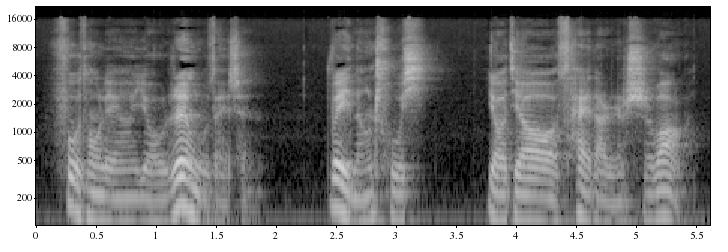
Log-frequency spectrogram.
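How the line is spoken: Flat, cool. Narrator (Chinese): 淡淡的说

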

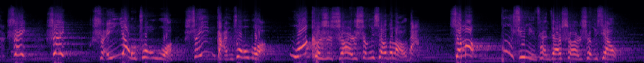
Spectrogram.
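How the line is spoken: Angry shouting. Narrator (Chinese): 它气呼呼地吼道

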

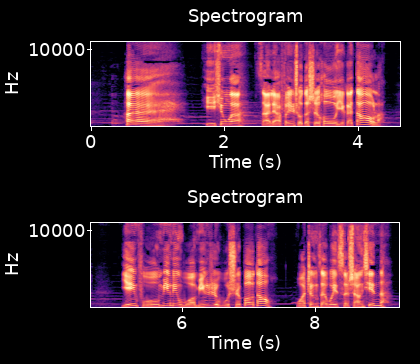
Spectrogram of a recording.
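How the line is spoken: Sorrowful long sigh. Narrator (Chinese): 水鬼长叹一声说

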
